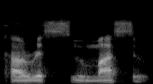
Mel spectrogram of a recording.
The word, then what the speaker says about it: karisumasu: word christmas two syllables they put a vowel with every consonant so it becomes karisumasu so it's because of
